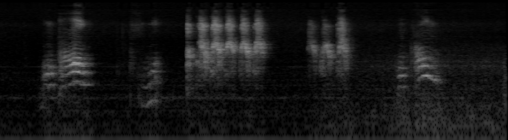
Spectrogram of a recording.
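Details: Young blue jay kept indoors since falling from the nest, a mimic of speech and sneezes, alternates harsh nasal calls with quick bursts of rapid, clipped high notes, soft hum in the background.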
